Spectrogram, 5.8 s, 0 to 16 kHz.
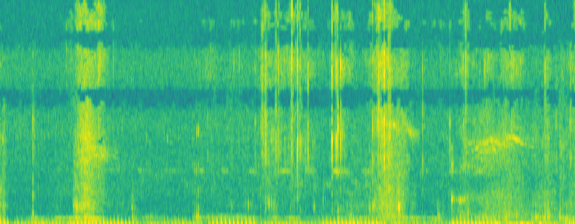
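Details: A 2-year-old male tabby cat purrs steadily while being fussed, a low rumbling vibration that swells and eases with each breath.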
